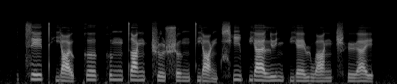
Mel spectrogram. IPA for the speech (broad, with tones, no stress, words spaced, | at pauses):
t͡se˥ɪ̯ t̪ʰjɑ̰˨˩ʊ̯kɤ˥kʊ˥ŋ t̪ɑ˥ŋʈ͡ʂu˧˥ʂʊ˧˥ŋ t̪jɑ̰˨˩ŋt͡ɕʰi˥˧pjä˥˧ ly˥˩n pjɛ˥ɻwɑ˧˥ŋʈ͡ʂʰɻ̩˧˥ a˥˩ɪ̯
